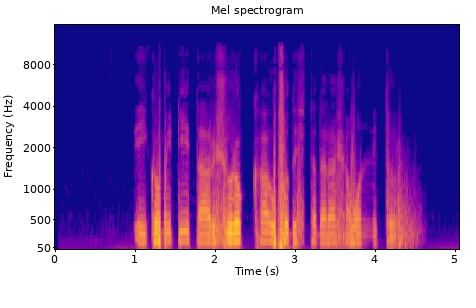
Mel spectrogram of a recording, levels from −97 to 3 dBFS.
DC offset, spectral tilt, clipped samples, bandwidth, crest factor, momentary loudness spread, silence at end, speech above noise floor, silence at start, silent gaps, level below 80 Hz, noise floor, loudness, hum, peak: under 0.1%; -9.5 dB/octave; under 0.1%; 10.5 kHz; 20 dB; 16 LU; 0.6 s; 54 dB; 1 s; none; -40 dBFS; -74 dBFS; -21 LUFS; none; 0 dBFS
